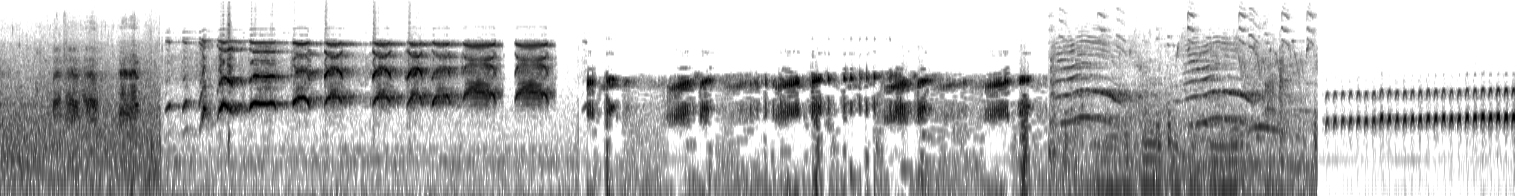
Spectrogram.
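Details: Frog croaking in several joined recordings: rapid rattling pulsed croaks, a dense trilling chorus, bursts of overlapping calls, then a steady, fast-pulsing tonal call.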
